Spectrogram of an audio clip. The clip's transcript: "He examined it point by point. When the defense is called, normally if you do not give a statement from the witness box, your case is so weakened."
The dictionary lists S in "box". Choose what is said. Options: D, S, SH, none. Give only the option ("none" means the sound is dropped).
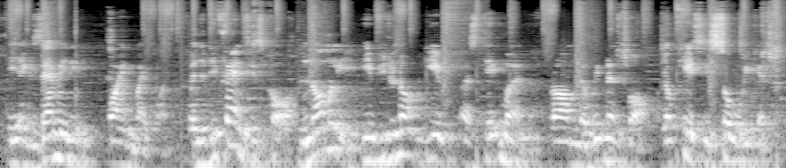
none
